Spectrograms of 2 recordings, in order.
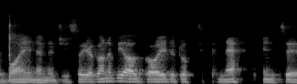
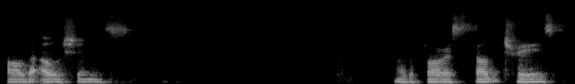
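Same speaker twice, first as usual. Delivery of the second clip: guided meditation. Acted. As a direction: gently guide them through visualization.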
